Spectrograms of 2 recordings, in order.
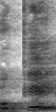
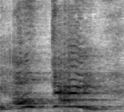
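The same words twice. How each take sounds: First: Said in the usual way. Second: Very high, louder squeaked okay; squeaky catchphrase echo. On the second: Pretend. Host playfully echoing the okay to viewers, squeaky.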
